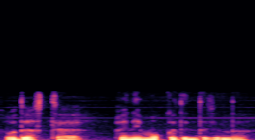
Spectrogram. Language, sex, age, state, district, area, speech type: Dogri, male, 30-45, Jammu and Kashmir, Udhampur, rural, spontaneous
